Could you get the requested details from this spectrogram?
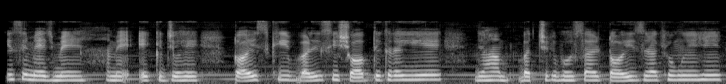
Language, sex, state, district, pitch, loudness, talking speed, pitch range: Hindi, female, Madhya Pradesh, Bhopal, 200 Hz, -15 LUFS, 200 wpm, 190-215 Hz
